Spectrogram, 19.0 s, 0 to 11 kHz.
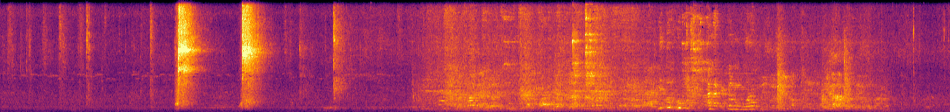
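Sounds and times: golf driver striking balls: 0:03.5 - 0:05.6
babble of many voices: 0:08.3 - 0:18.8.

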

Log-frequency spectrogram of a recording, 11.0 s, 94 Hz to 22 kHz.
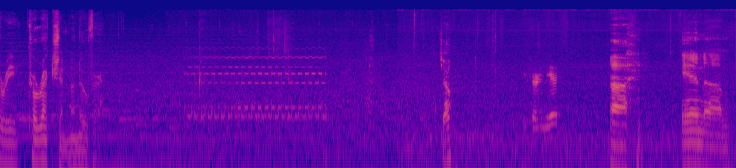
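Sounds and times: electronic ringing tone: 0:02.8 - 0:05.0
low room hum: 0:02.8 - 0:11.0.

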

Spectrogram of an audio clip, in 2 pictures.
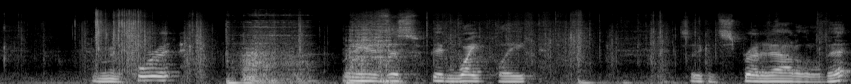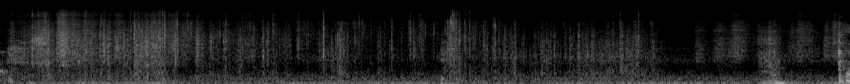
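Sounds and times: plastic bag crinkling: 0:00.0 - 0:02.3, 0:03.2 - 0:17.0.

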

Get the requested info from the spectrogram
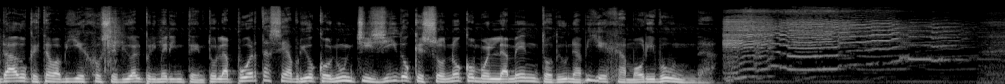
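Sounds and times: person narrating: 0:00.0 - 0:07.2
door creaking open: 0:07.2 - 0:10.0.

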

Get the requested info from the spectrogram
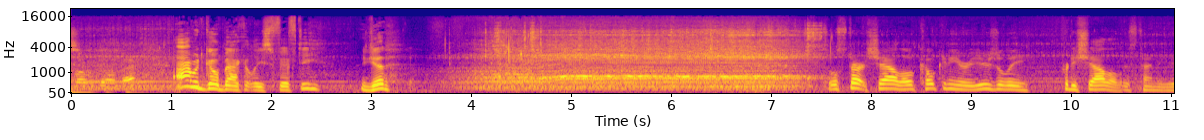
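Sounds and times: electric motor whine: 0:03.6 - 0:07.7.

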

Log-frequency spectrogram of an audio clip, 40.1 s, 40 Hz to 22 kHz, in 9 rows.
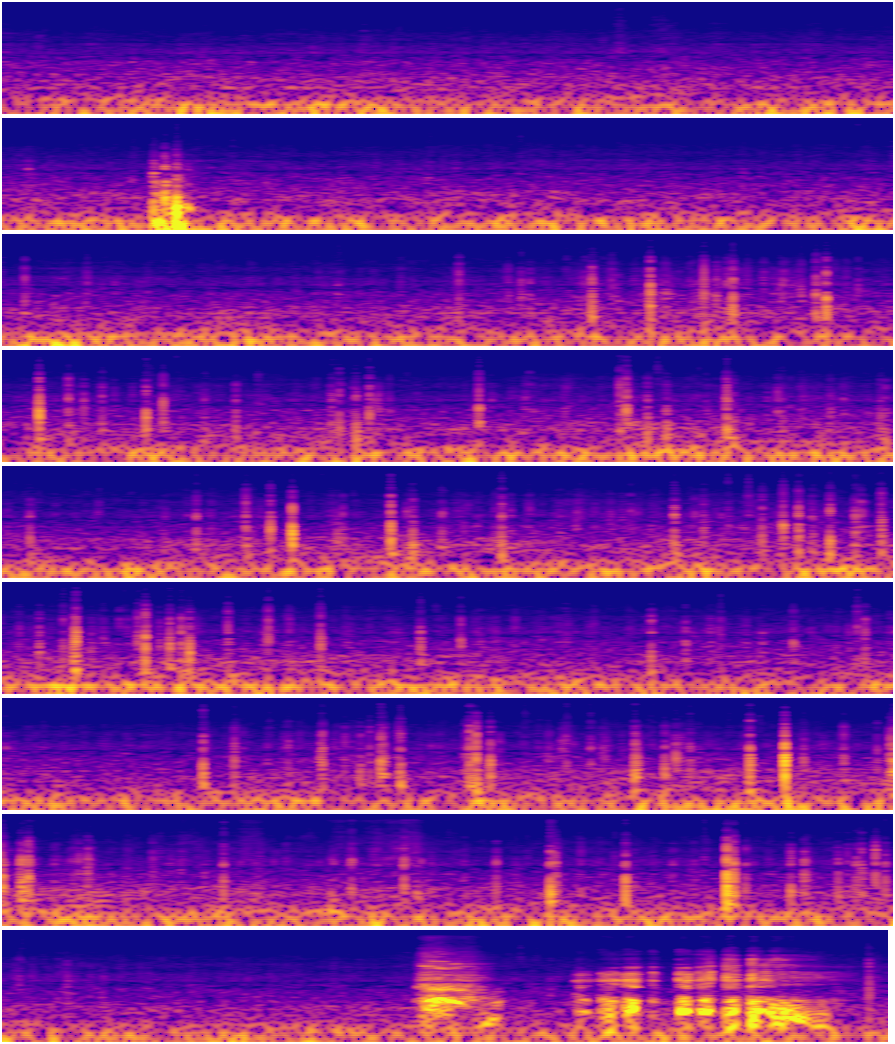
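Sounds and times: rain falling through trees: 0:00.0 - 0:40.0
big raindrops tapping: 0:00.4 - 0:40.0.

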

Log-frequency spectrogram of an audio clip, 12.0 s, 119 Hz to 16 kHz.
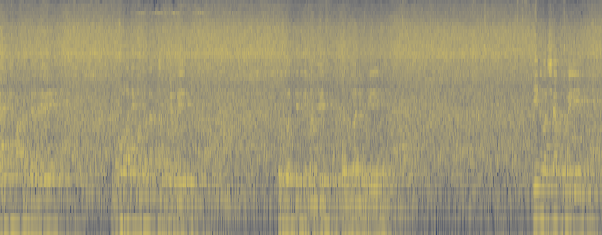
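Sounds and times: steady rushing hiss: 0:00.0 - 0:12.0.

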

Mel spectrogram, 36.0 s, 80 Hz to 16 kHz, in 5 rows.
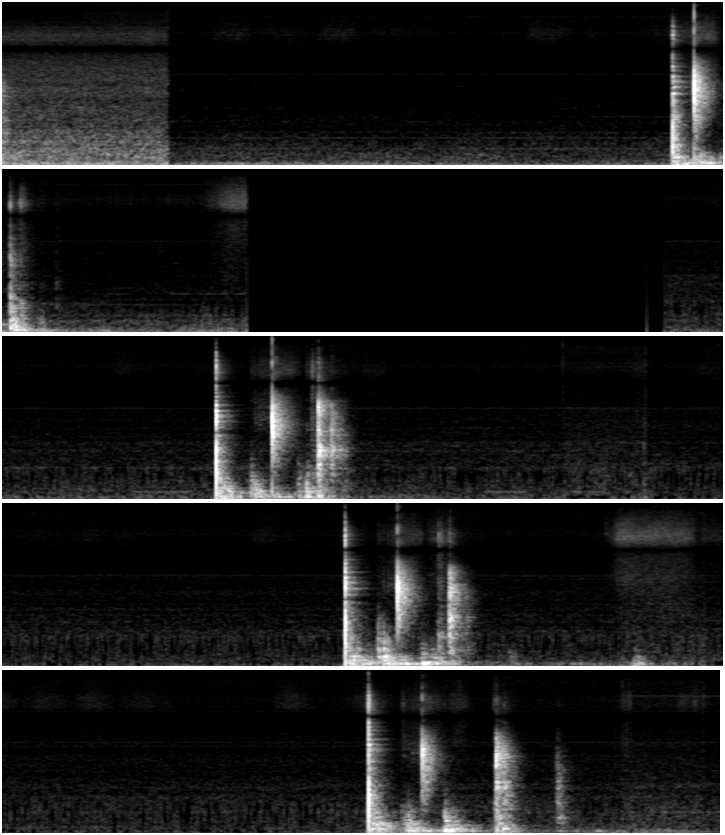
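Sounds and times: pool balls clicking: 0:06.4 - 0:08.8, 0:16.6 - 0:18.1, 0:25.0 - 0:28.5, 0:32.5 - 0:35.6
cue tip striking ball: 0:06.6 - 0:07.8, 0:16.6 - 0:18.0, 0:25.1 - 0:26.5, 0:32.5 - 0:34.6
cue striking ball click: 0:06.7 - 0:07.5
ball knocking into pocket: 0:06.7 - 0:07.8, 0:16.6 - 0:18.0, 0:25.1 - 0:26.4, 0:32.5 - 0:34.6.

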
